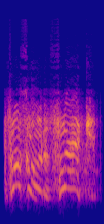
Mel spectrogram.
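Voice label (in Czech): Czech damaged anti-aircraft, mood medium; War Thunder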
